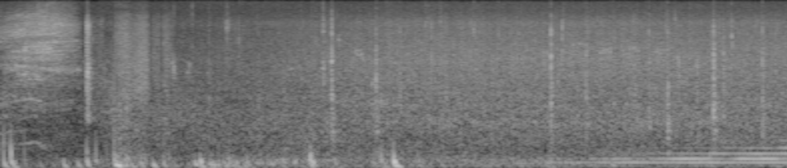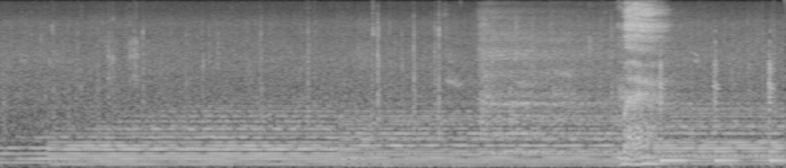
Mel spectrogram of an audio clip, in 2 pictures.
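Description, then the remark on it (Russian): Steady rain patters on a surface with scattered drips, then sustained musical tones swell in beneath it and grow louder as the rain continues. “Блядский дождь.”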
